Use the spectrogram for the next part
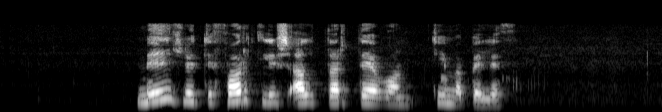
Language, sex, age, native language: Icelandic, female, 40-49, Icelandic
